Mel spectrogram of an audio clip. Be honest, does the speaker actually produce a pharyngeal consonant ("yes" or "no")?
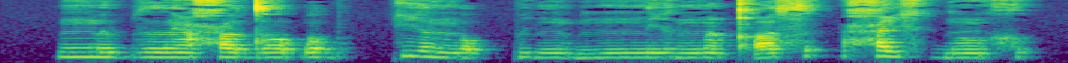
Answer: yes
